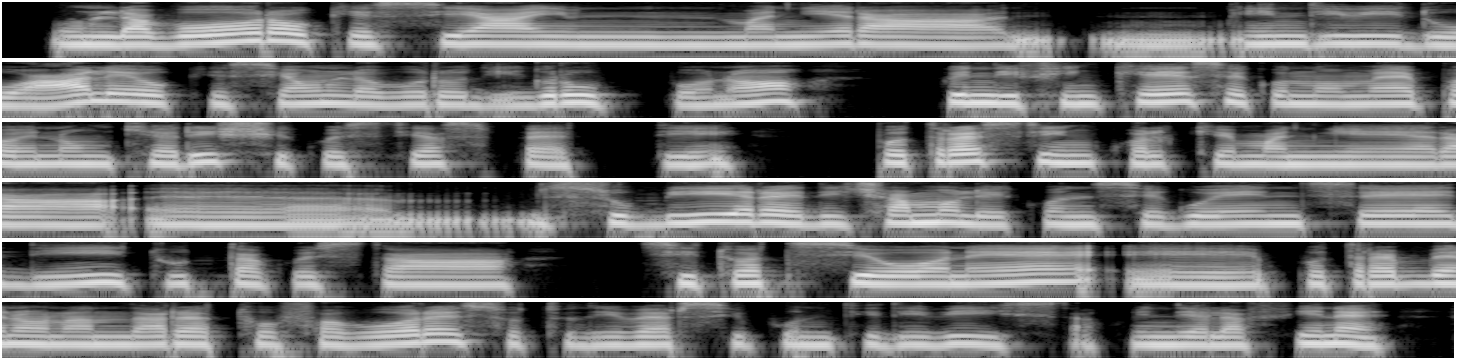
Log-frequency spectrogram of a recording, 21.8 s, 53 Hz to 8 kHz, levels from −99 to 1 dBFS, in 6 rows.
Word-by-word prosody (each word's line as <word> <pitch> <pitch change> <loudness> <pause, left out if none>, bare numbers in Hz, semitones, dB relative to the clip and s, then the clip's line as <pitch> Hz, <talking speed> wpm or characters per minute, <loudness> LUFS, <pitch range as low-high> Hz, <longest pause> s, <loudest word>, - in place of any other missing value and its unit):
un 185 0 +2
lavoro 205 +7 +5
che 190 - -3
sia 195 +1 +2
in 180 -2 -1
maniera, 180 -1 +1
n - - -5
n 85 -1 -5
individuale 195 +2 +3
o 205 - +2
che 195 -3 -8
sia 195 +3 -3
un 200 +1 +2
lavoro 180 0 -2
di 170 - -6
gruppo, 200 -2 +1
no? 225 +5 +2 0.3
Quindi 210 -2 +4
finché 220 +5 +1
secondo 200 -4 -2
me 195 +1 +1
poi 195 -1 -1
non 195 0 0
chiarisci 205 +1 -2
questi 185 +2 -6
aspetti, 180 -2 -4 0.3
potresti 225 +3 +2
in 205 - +2
qualche 195 -1 -4
maniera, 185 -1 +1
ehm, 175 - -2 0.2
subire 205 +3 +3
diciamo 205 +3 +2
le 180 -3 -1
conseguenze 195 +1 -1
di 190 +4 0
tutta 195 -1 -5
questa 180 -1 -1 0.3
situazione, 200 +2 +2
e 175 -1 -2
potrebbe 195 +1 0
non 190 -1 +2
andare 185 +1 +1
a 185 - 0
tuo 180 - -7
favore 190 +7 +1
sotto 190 -5 -9
diversi 180 +2 -4
punti 175 +2 -5
di 180 +1 -4
vista. 180 -2 -5
Quindi 180 -1 -1
alla 175 0 0
fine, 190 -2 +1
190 Hz, 150 wpm, -22 LUFS, 180-200 Hz, 0.3 s, lavoro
